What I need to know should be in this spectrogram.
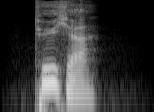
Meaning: nominative/accusative/genitive plural of Tuch
- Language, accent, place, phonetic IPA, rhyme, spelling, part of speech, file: German, Germany, Berlin, [ˈtyːçɐ], -yːçɐ, Tücher, noun, De-Tücher.ogg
